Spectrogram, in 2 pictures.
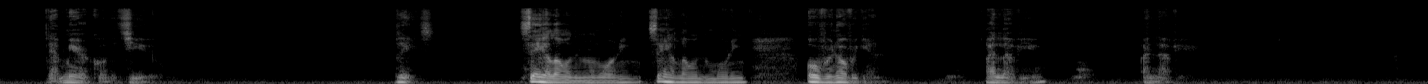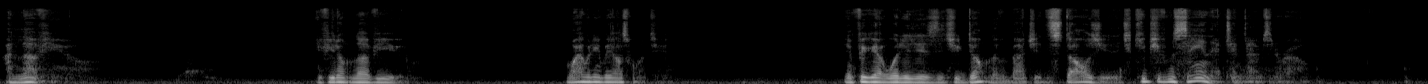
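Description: An older man speaks calmly and earnestly close to a microphone, with pauses.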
